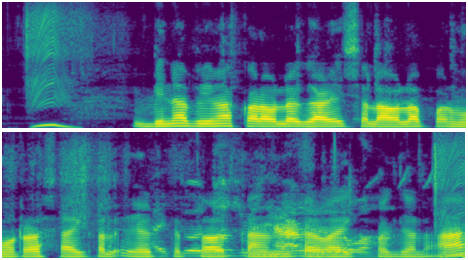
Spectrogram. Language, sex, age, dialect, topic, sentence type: Bhojpuri, male, 18-24, Southern / Standard, banking, statement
